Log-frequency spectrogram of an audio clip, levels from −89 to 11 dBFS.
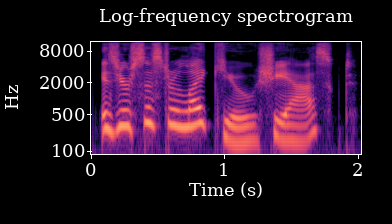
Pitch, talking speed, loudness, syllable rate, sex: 230 Hz, 205 wpm, -16 LUFS, 4.8 syllables/s, female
